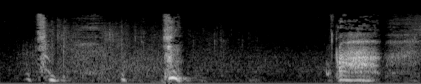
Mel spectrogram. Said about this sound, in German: Und als er eines Tages unter heftigem Niesen erwachte, war ihm ganz sonderbar.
